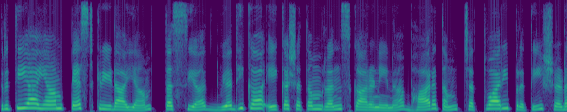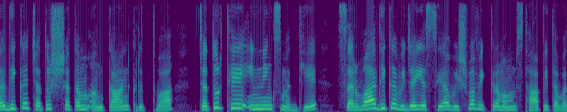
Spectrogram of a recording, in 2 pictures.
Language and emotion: Sanskrit, neutral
